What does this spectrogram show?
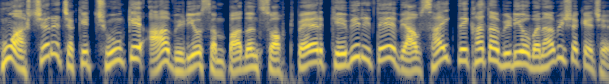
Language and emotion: Gujarati, surprised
